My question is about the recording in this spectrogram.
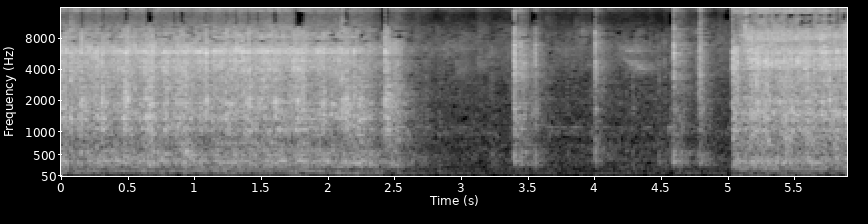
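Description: Electric mixer grinder running and blending milk with almonds, dates and sugar for a shake. About two seconds in it is switched off and winds down, a few short bursts follow, and it runs steadily again about five seconds in.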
